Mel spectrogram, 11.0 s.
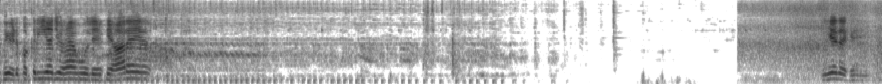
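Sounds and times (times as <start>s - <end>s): motorcycle engine stopping: 0.0s - 8.3s.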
